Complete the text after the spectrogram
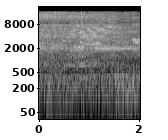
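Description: A scooter engine hums nearby.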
